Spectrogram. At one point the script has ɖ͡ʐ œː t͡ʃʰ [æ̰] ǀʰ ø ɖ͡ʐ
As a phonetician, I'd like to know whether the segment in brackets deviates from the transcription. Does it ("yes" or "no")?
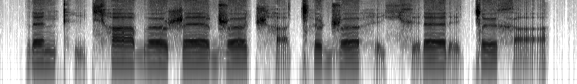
yes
